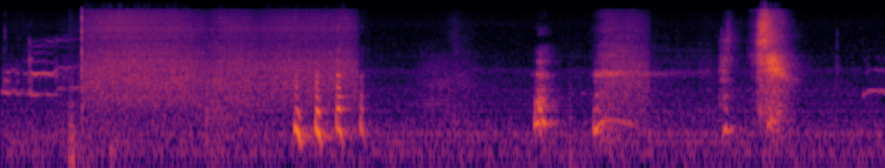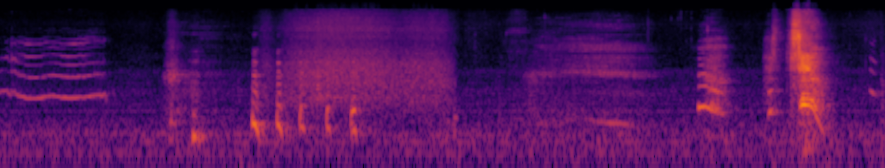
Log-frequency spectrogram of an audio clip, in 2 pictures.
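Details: Pet cat JuJee, who meows whenever someone sneezes, indoors: loud human sneezes and breathy bursts, then a single brief wavering meow in the middle, more sneezes and clattering sounds afterward.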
